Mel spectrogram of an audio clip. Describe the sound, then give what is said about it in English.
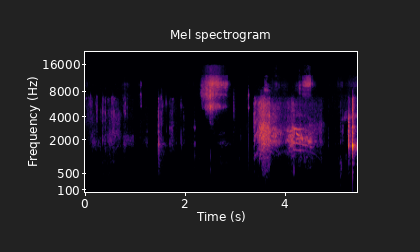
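Air hissing and whistling through a water bottle straw as someone takes a drink of water, in several short sucking bursts, then a longer breathy rush with a faint thin whistle, ending in a sharp click. “when I suck on it, there's air flowing through it somewhere because it always whistles like that”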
